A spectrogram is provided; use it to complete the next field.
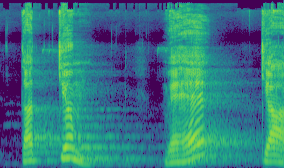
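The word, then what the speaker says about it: किम्: अब यहाँ पे की बोल देते हैं बहुत सारे भैया बहन, जो है की बोलते हैं, की के ऊपर जो है बिंदी लगी हुई है, तो इसका उच्चारण होता है माँ से होता है। ठीक है, तो आधा माँ बोलेंगे किम, छात्र किम करोति, इस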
